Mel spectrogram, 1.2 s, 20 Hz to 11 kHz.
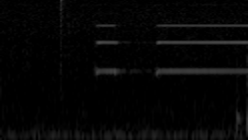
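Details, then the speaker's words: Multimeter on diode/continuity setting, leads touched together to check meter before testing Mazda RX-8 six-speed manual neutral switch (P0850 code, cold-start surging idle); clean steady high-pitched beep shows the continuity tester works. "what that's going to do is every time these two leads touch it's going to make a sound"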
